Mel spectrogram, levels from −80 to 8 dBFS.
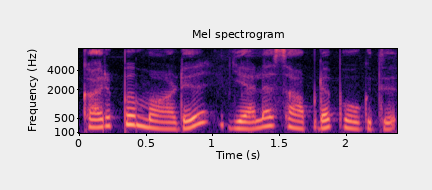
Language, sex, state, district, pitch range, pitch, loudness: Tamil, female, Tamil Nadu, Nilgiris, 195-255 Hz, 215 Hz, -16 LUFS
